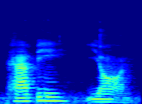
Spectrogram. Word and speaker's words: papillon: like our neighbor's dog you say it like this happy yawn in french it means butterfly i help miss devine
